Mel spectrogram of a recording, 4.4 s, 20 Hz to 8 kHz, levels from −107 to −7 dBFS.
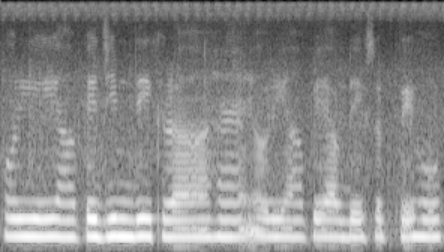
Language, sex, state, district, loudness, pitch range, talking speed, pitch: Hindi, female, Haryana, Charkhi Dadri, -14 LUFS, 200-210 Hz, 200 wpm, 205 Hz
